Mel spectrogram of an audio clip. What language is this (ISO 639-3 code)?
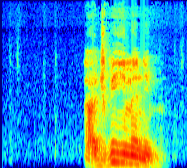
kab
